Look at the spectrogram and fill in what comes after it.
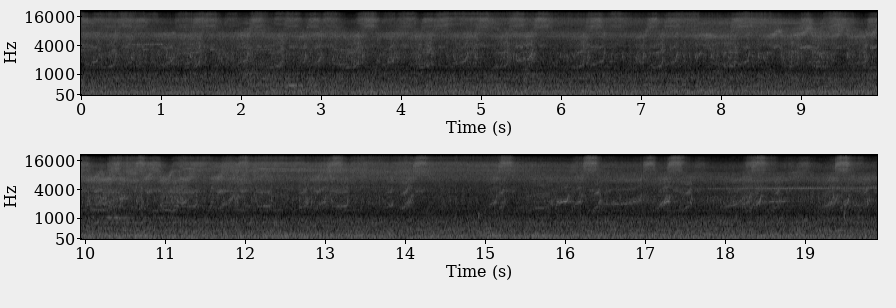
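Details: Summer mountain in sunshine filled with cicada calls: continuous shrill buzzing, slightly pulsing and layered from many insects, with a constant low hum beneath throughout.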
